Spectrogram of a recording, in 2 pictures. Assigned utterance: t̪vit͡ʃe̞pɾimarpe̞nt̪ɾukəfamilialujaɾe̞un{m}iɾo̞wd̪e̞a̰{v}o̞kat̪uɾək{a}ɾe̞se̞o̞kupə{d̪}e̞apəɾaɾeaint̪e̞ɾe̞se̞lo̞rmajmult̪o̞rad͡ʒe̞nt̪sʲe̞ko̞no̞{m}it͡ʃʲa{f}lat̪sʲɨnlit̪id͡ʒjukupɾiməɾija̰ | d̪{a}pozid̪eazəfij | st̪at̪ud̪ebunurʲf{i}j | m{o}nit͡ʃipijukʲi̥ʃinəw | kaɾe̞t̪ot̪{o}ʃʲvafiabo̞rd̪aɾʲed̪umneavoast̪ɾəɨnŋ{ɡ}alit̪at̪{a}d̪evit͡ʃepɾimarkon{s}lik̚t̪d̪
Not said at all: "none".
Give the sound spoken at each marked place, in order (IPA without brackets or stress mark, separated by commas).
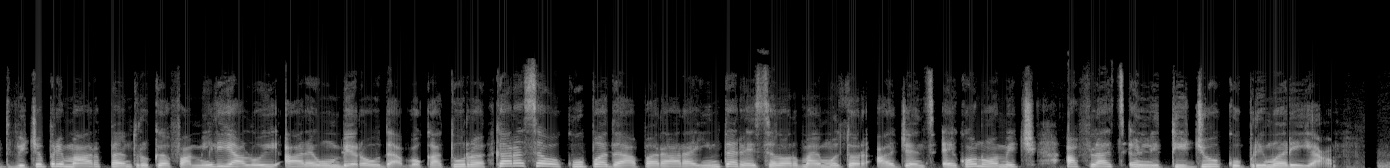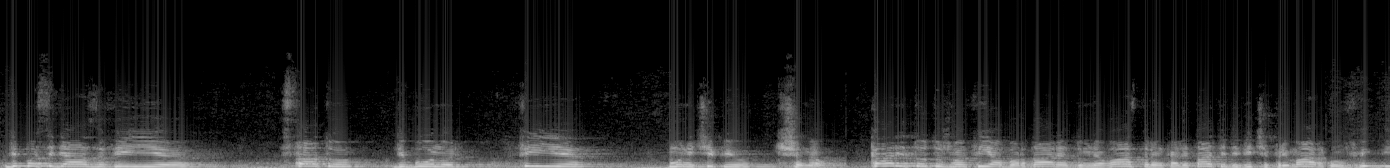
b, v, a, d̪, m, f, e, i, u, u, k, e, f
